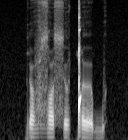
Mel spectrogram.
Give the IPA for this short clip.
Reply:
ɾɵvzˤɵsɵǃəb

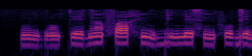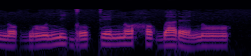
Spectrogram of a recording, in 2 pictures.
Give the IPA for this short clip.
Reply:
ũ˨ɡ͡bɔ̃˨ke˧dã˦ fa˦hĩ˦˨ ɡ͡bi˧ ne˦sĩ˧fo˦ɡe˦˨ nɔ˨ ɡ͡bɔ̃˨˦ ni˦˨ɡo˨˦ke˦ nɔ˦hɔ˦˨ɡ͡ba˧ ɾɛ˨nɔ̃˧

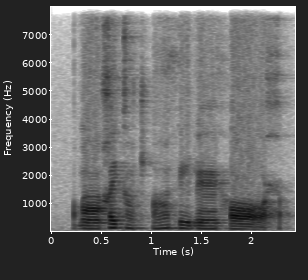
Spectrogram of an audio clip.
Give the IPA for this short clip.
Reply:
ɓɑ̃ːχikɑ̤ t͡ʃʼɑ̤ θĩɓɛ̃ː hɔːħ

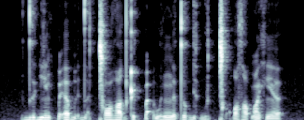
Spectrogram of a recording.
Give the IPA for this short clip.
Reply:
d̪ɯ ɡʲɛ̃k͡pɛ̰ɐ̯bɛ̰d̪a̰ ǀʉ ðˤɛd ʈɯ k͡pa̰wə̤ ŋət̪o ɡɛ̰ɡʷi̤ ǀɔ̰ɾʲɤzˤi ɓɔ̃xʲɛ̃ɐ̯

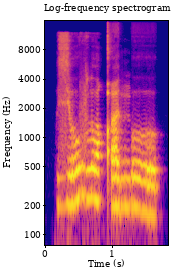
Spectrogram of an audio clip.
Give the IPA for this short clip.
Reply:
zʲov loqʼɪ ŋʊ

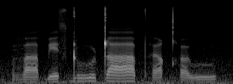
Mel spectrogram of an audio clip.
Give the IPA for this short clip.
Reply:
va˩˧ɓe˨˥sɖuː˦˥ ʈaː˦˥pʰɐ˩˧qʰuː˩˧

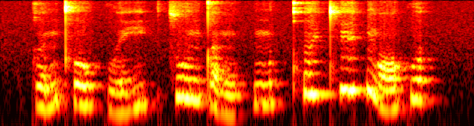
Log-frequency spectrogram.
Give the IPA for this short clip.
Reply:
kɵ˨˥nt̪ʰo˧wkʷe˨˥j | t͡suː˧nt̪ɐ˨˩ŋ | n̪ʊ˨˥k̚pʰɵ˥ɥ t̪ʰyː˥t̚ ŋɔː˨˥kʷɐ˥k̚

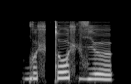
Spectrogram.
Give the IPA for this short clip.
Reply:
ɡuʃtoʃ zʲɵ

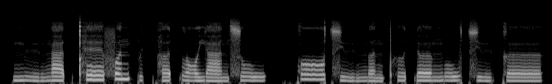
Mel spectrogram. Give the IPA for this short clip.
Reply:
myː˨˩ŋaː˨t̚pʰɛː˧fɐ˥n pɪ˨k̚hɐ˨˥t̚ lɔː˨jaː˨nso˧w | kɔː˥t͡syː˨˩ŋɐ˨˩n pʰɵ˨t̚œː˨ŋo˨˥wt͡syː˨˩ kœː˧

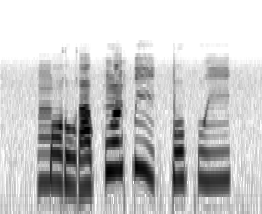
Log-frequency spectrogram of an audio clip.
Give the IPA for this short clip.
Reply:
mɔ˧ɾu˨ɾa˧ kʷã˦k͡piː˦˨ k͡po˦kʷiː˦

